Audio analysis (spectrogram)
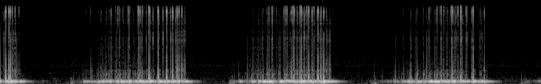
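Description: Long acrylic nails of both hands scratch the rounded, hollow metal mesh grille of a black USB condenser microphone. The scratching comes in about four sustained bursts, each a boomy low rumble under bright, crackly scraping, separated by short near-silent pauses.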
